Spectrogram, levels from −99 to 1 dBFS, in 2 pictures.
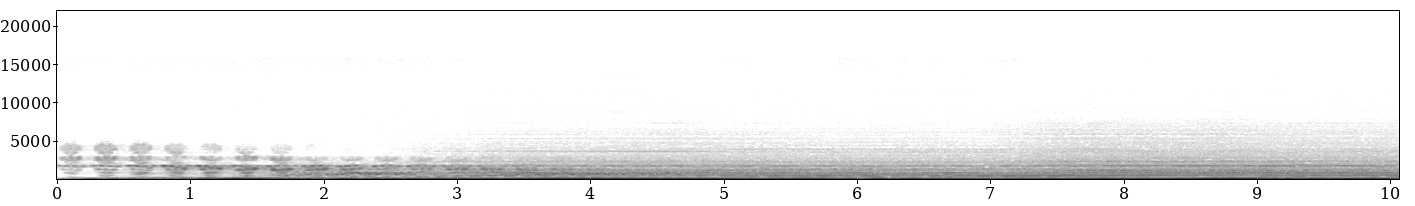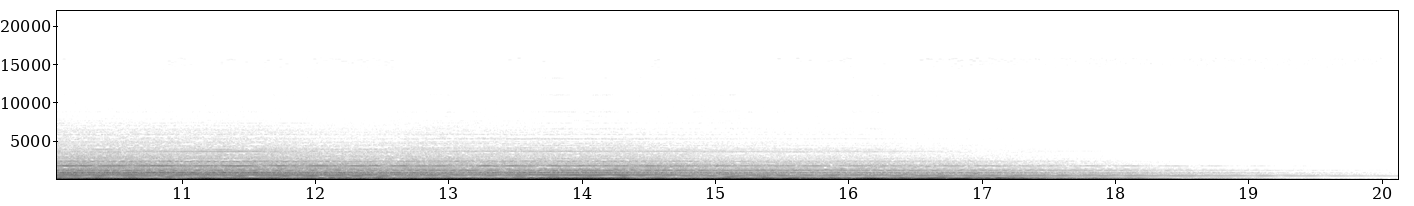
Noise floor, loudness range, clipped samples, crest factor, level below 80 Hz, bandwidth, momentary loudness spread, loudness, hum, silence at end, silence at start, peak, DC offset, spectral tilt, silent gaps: -78 dBFS; 6 LU; under 0.1%; 14 dB; -24 dBFS; 2.5 kHz; 12 LU; -29 LUFS; none; 1.9 s; 0.1 s; -12 dBFS; under 0.1%; -10.5 dB/octave; none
